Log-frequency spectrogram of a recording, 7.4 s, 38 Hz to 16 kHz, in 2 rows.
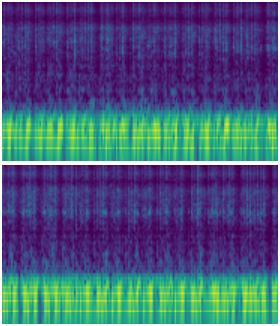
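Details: Chevy Silverado 5.3 V8, 4WD, rebuilt after a bent rod: 0.020 over pistons, Summit stage 1 cam, beehive springs. Revving: a deep, loud open-pipe rumble with choppy cam lope, clean and even, no knock or tick. Healthy.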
